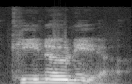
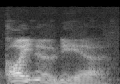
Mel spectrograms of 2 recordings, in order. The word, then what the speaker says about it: koinonia: Basil the Great employs is the word koinonia, or koinonia, if you prefer to pronounce it that way, meaning communion, fellowship.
